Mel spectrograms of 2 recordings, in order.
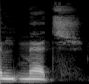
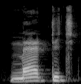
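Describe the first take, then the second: First: मैच in one beat ending on CH; right form मैच, no separate T; silent T. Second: मैटिच in two beats, "mat-ich"; wrong form मैटिच with a separate T; sounded T. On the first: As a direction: say मैच as "match", T unheard. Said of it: "लेकिन पढ़ा जाएगा मैच". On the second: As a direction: pronounce the T in मैटिच before CH. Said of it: "मैटिच नहीं पढ़ना". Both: Shown as a demonstration.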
